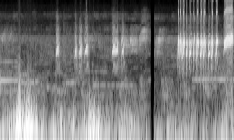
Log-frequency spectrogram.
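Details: Actively singing flamboyan, a recording used to lure songbirds: scattered short chirps and whistled notes, then a dense, rapid rolling trill of sharp high notes that grows louder, with low background rumble.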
